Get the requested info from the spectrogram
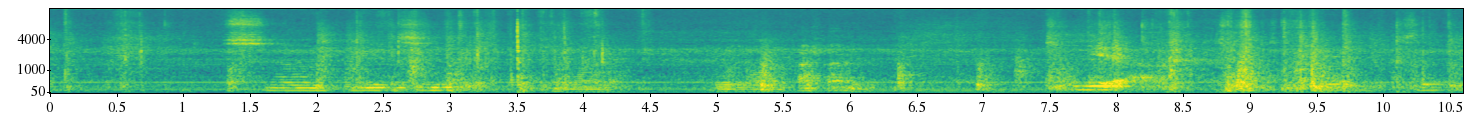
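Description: Indistinct male voices talking off-microphone, loudest with a short 'yeah' near the end, over a faint steady hum and a few light knocks and scuffs.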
